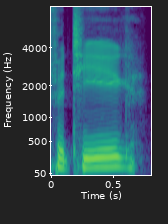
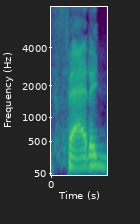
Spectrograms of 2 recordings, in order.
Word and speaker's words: fatigue: I was like 16 I like knew the word fatigue but then any time I ever read it f yeah like it's just like in my head just read it that way and I was like like if I just if I say this I was like saying Fatu in my head the first like five years I ever read that word there's two Fatu is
